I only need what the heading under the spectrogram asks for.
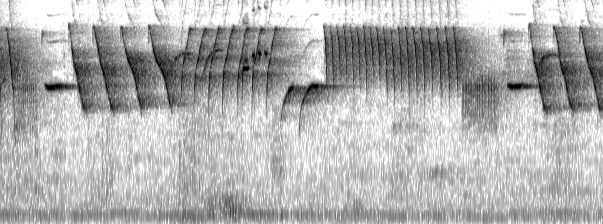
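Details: Canary song played to provoke a lazy, quiet canary into singing actively again: fast descending sweeps, buzzy trills and long rapid rattling rolls, bright and high-pitched, with a faint low hum underneath.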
